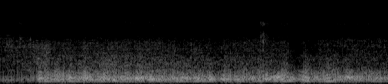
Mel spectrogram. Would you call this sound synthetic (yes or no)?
yes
